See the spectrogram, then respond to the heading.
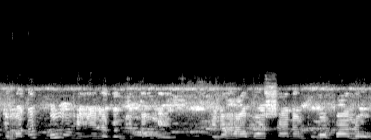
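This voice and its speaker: A woman narrates a puppet show from a script in a dramatic storytelling style. Her voice is extremely high, and music plays strongly behind her throughout. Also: brisk, distant mic.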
